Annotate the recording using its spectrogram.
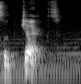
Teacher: When used as a verb, this word is pronounced subject, with stress falling on the second syllable.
